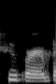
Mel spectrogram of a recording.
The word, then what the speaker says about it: hyper: So there is a prefix that it's actually pronounced hooper, but it's spelled like hyper.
